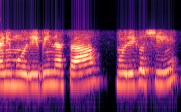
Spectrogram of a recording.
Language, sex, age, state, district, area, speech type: Goan Konkani, female, 30-45, Goa, Murmgao, urban, conversation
